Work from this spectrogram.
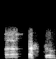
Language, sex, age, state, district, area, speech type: Sanskrit, male, 18-30, Karnataka, Uttara Kannada, rural, conversation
